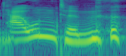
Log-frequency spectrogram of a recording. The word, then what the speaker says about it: Taunton: So he was in that taunting place or whatever. – Yeah. Taunton, I think, is how it's Taunton? – Pronounced. T-A-U-N-T-O-N.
